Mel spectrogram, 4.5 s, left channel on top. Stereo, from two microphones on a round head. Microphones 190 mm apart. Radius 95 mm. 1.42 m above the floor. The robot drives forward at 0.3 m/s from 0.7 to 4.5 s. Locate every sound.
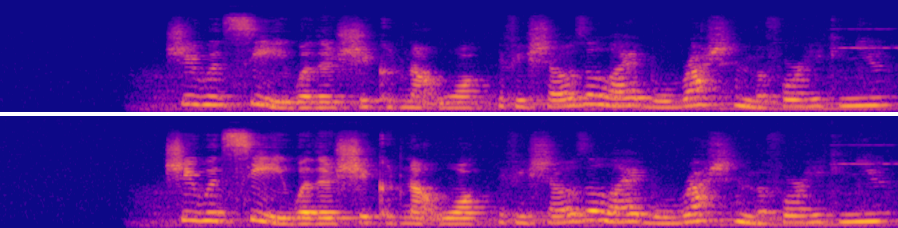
0.8 s a woman speaking: 70° right (ahead or behind), 1.1 m; by 2.4 s 85° right, 1.0 m
2.5 s a woman speaking: 35° left (ahead or behind), 0.6 m; by 4.4 s 20° left (ahead or behind), 1.1 m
